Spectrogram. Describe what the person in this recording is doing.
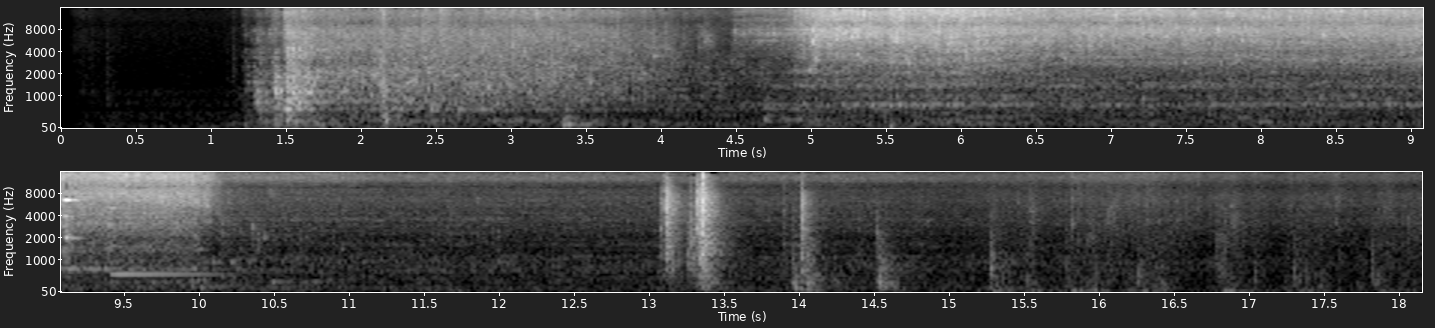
I flushed the toilet, while washing my hands the bell rang, i opened the door and exited the bathroom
